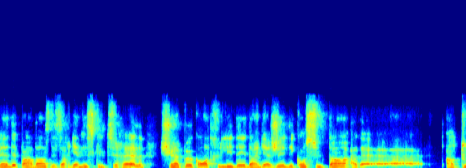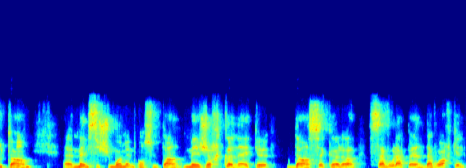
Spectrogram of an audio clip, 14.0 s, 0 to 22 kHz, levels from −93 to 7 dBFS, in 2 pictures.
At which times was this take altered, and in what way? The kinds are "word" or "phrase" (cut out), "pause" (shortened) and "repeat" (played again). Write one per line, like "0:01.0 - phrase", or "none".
none

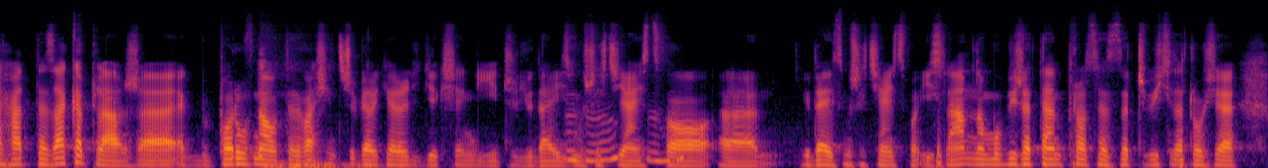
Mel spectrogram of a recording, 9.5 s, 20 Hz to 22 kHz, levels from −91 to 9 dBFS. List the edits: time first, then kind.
none

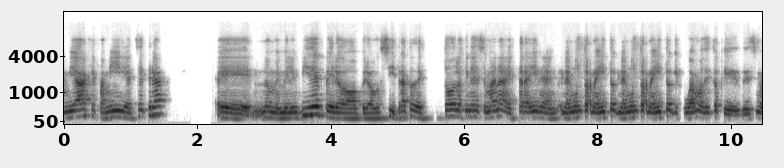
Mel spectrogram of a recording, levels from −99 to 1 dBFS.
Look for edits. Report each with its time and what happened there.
0:08.3 - repeat

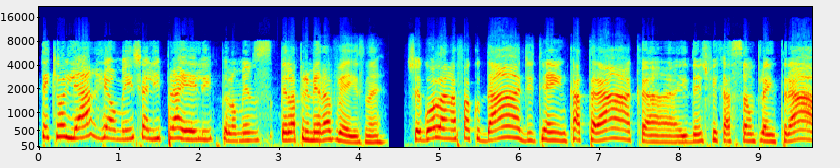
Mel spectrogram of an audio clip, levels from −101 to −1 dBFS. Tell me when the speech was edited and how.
none

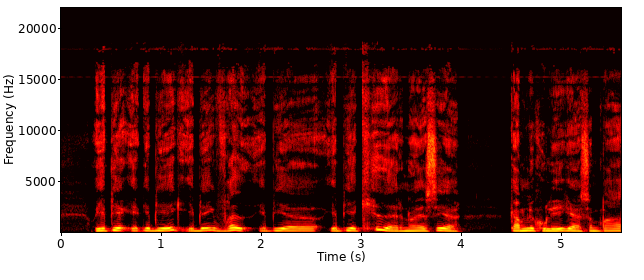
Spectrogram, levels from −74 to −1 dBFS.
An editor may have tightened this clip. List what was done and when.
none

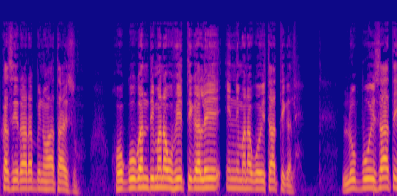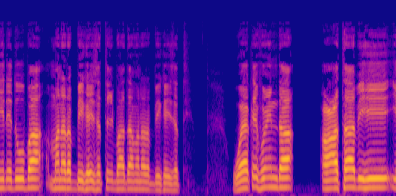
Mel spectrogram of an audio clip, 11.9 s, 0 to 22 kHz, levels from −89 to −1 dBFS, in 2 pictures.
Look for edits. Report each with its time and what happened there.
none

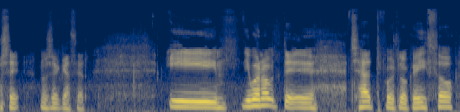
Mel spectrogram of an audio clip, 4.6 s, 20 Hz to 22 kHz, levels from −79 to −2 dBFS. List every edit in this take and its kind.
0:03.5 - word

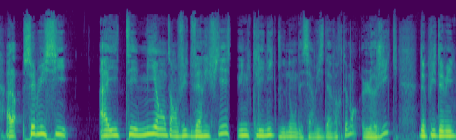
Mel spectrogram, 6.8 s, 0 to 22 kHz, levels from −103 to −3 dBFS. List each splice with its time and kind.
0:02.5 - word
0:03.4 - word
0:04.2 - word

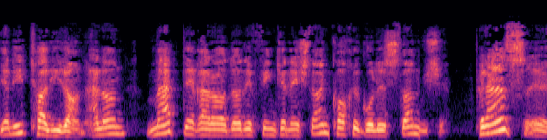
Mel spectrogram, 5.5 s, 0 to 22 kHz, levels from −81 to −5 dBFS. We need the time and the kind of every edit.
0:01.4 - pause
0:03.3 - word
0:04.2 - word

